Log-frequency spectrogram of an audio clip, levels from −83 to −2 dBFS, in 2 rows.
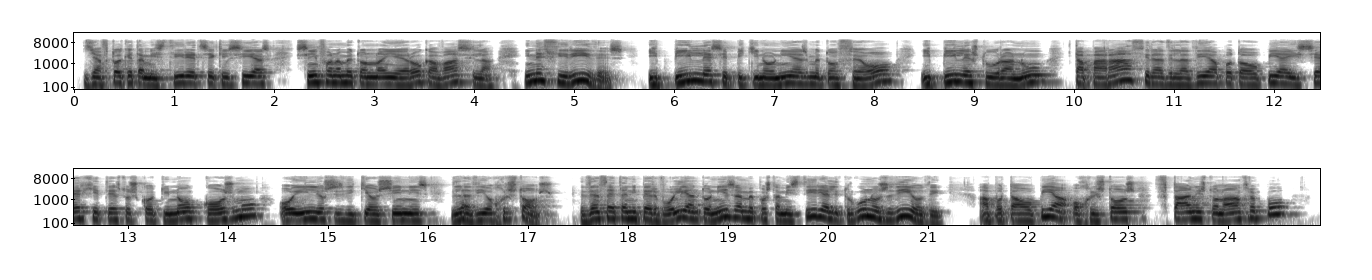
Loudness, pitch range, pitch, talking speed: -17 LUFS, 130-155 Hz, 140 Hz, 145 wpm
